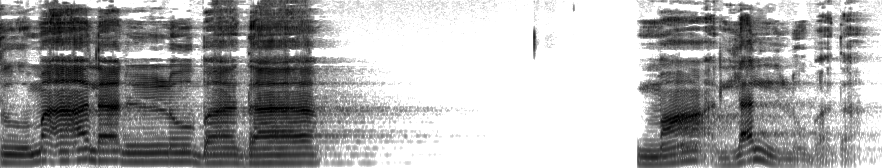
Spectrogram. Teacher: تنوین کے بعد حروف لر کے 2 حرفوں میں سے لام ہے اس لیے اس کا ادغام بلا غنہ ہوگا. لبدن، وقفہ کی حالت میں 2 زبر کی تنوین 1 زبر رہ جائے گی اور دوسرے زبر کے قائم مقام الف آ جائے گی.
